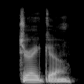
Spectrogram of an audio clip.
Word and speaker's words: Draco: Is it Draco or Draco? – Draco.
